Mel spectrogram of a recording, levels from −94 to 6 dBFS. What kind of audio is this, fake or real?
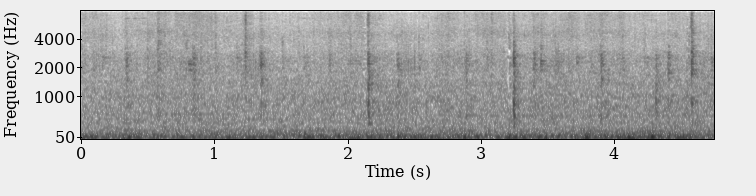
real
